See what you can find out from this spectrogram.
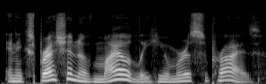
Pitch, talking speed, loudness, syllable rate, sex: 150 Hz, 135 wpm, -19 LUFS, 5.2 syllables/s, male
